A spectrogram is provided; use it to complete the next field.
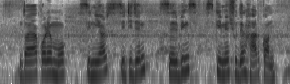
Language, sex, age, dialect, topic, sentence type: Bengali, male, 18-24, Rajbangshi, banking, statement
